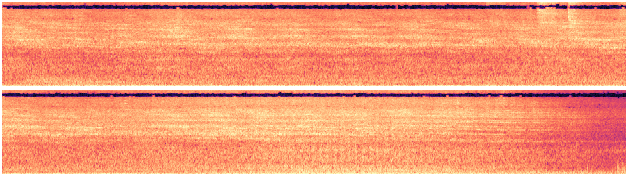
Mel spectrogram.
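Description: Florida East Coast Railway freight train of double-stack intermodal well cars rolling past, a steady rumble of steel wheels on the rails. A thin, high wheel squeal sits above the rumble.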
